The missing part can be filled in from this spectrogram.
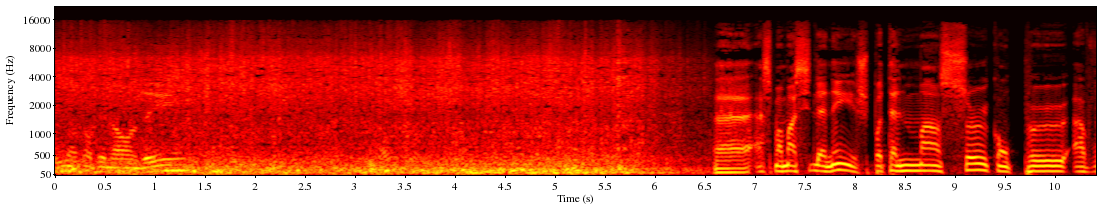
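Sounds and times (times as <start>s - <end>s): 
heavy rain drumming against a car windshield: 0.0s - 7.2s
speech: 0.4s - 2.3s, 3.2s - 3.8s, 6.6s - 10.4s.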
